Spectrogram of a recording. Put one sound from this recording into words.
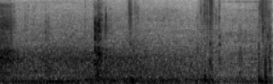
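A skateboard clacks sharply against the pavement.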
